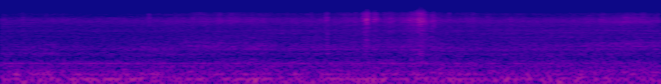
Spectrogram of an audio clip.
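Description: Steady low rumble of a car engine running at idle, heard from inside the car's cabin, with a couple of brief high clicks near the middle.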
